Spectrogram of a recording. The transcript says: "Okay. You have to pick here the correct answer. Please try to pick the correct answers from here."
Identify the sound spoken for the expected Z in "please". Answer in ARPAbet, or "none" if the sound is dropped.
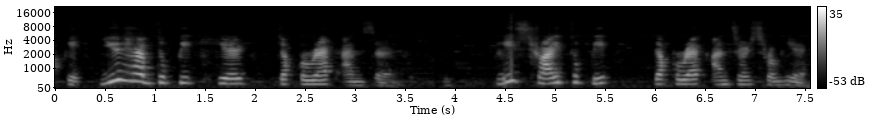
S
